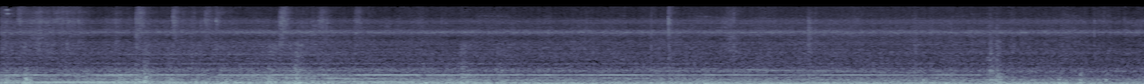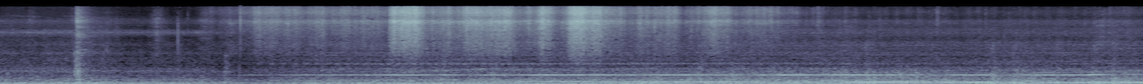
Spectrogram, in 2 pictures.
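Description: Kintetsu limited express electric train running, heard from inside the passenger car: a steady rumble of wheels on rail with a steady whine that fades about halfway through and comes back. A spell of hiss sets in a few seconds after the whine returns.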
